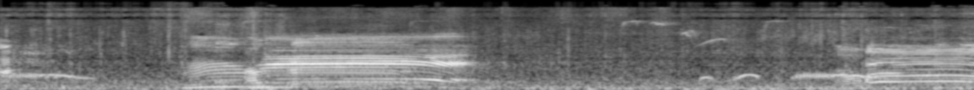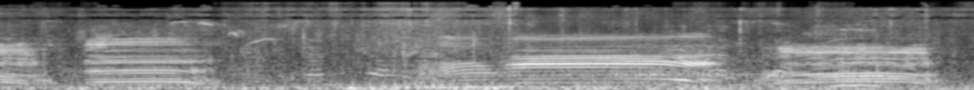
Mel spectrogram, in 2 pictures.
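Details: Tame village cattle, dozens driven by a herder across a river bridge in the morning toward fields: long drawn-out moos, some rising then falling, several overlapping, over a steady background rumble.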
